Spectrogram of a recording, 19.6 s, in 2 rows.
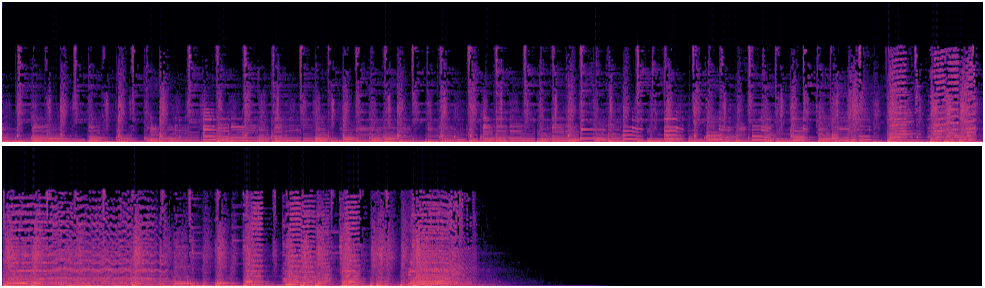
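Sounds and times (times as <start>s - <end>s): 
Latin lounge music: 0.0s - 15.1s.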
